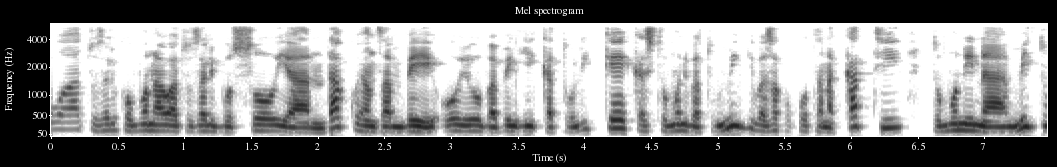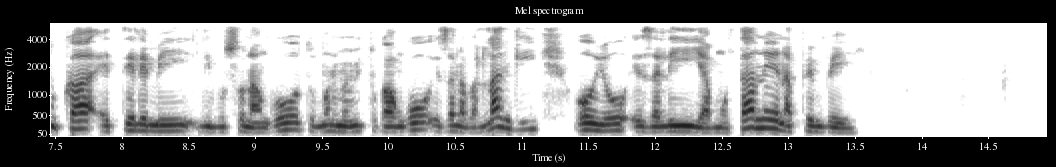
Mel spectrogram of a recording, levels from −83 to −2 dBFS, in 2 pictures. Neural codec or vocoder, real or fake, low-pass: none; real; 5.4 kHz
